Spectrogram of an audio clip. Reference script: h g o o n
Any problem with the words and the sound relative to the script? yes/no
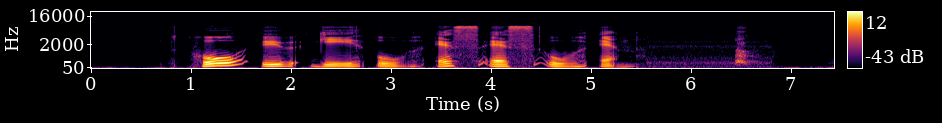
yes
